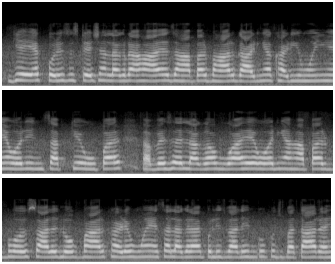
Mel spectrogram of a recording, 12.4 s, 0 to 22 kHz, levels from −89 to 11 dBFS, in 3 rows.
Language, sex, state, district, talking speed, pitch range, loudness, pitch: Kumaoni, female, Uttarakhand, Uttarkashi, 215 wpm, 255-270 Hz, -13 LUFS, 260 Hz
